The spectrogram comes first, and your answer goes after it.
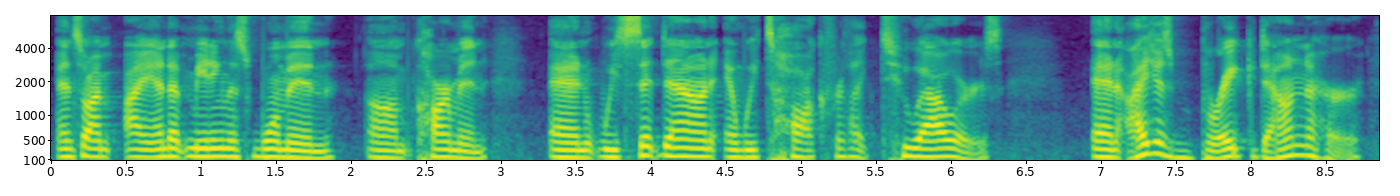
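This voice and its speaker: Smooth, higher-voiced young American man, dry sound. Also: steady tone, measured pace, no room sound. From Georgia, USA. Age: 20s. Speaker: podcast guest. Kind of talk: casual conversational storytelling.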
